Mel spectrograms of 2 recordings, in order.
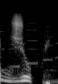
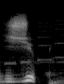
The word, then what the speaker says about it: jupe: La jupe. O som do U aqui também pede aquele biquinho. É um som bem fechadinho. Ouve de novo. Jupe. Não é jupe, é jupe.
